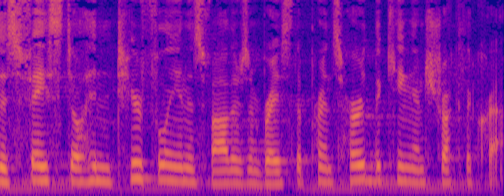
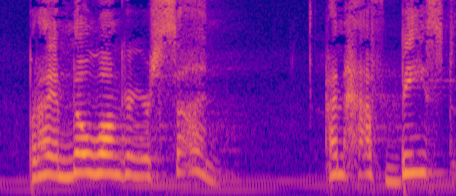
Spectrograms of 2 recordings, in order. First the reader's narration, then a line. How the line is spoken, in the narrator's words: sobbed the prince bitterly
